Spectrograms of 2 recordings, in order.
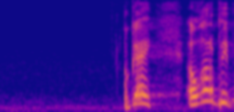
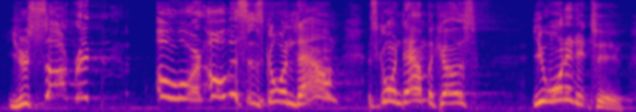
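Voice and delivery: much higher, earnest pleading prayer; praying disciples; 7 semitones higher than usual. Retold or imitated. Preacher voicing disciples praying to God. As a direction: cry out like the early believers. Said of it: "That's where they were at".

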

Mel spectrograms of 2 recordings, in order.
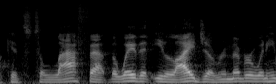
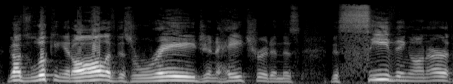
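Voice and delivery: loud and raised, full force; fervent preaching; 4 semitones higher, 15 dB louder than usual. Real, not acted. Preacher thundering about the rage against God. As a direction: pour on the fire.

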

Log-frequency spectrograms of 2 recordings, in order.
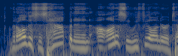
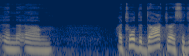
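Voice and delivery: ordinary talk, nothing marked

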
